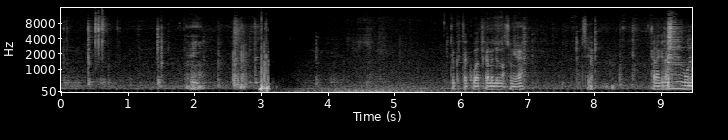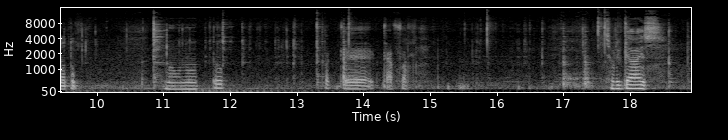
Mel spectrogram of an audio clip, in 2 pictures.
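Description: Pliers snip and click against a stiff wire.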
